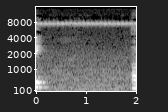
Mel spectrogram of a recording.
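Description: A cricket's steady high-pitched trill, unbroken through a pause in a man's speech; his voice comes back at the very end.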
